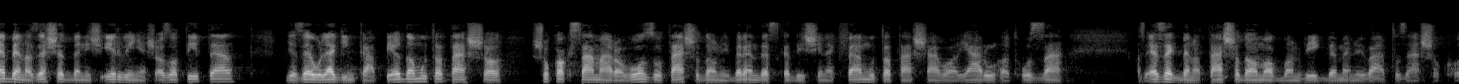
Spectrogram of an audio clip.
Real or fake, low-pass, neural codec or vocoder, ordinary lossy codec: real; 7.2 kHz; none; none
